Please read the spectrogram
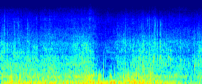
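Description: Wind buffeting the microphone and knobby tyres rolling over a dirt trail as a mountain bike is ridden at speed, with steady small rattles and knocks from the bike over the bumps.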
